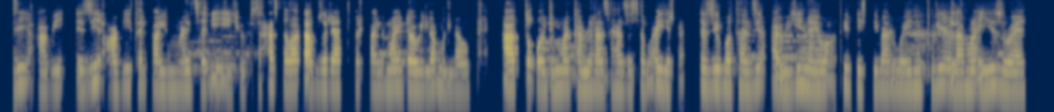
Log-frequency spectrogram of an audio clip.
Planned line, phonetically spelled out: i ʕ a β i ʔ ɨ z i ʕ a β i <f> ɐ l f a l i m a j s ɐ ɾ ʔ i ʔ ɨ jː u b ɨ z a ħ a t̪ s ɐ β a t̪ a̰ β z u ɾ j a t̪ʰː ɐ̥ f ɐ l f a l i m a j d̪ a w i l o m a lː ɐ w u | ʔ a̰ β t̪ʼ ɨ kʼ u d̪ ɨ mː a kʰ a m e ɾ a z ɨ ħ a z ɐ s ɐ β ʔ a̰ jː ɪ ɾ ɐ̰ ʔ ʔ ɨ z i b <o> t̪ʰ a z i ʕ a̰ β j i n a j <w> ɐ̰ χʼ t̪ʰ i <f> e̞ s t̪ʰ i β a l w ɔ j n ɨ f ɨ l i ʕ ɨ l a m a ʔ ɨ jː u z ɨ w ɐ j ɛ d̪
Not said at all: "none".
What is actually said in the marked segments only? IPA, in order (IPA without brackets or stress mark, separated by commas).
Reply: f, o, w, f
